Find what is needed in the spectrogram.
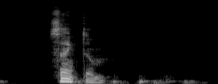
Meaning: A place set apart, as with a sanctum sanctorum; a sacred or private place; a private retreat or workroom
- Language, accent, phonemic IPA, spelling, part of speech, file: English, Australia, /ˈsæŋktəm/, sanctum, noun, En-au-sanctum.ogg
